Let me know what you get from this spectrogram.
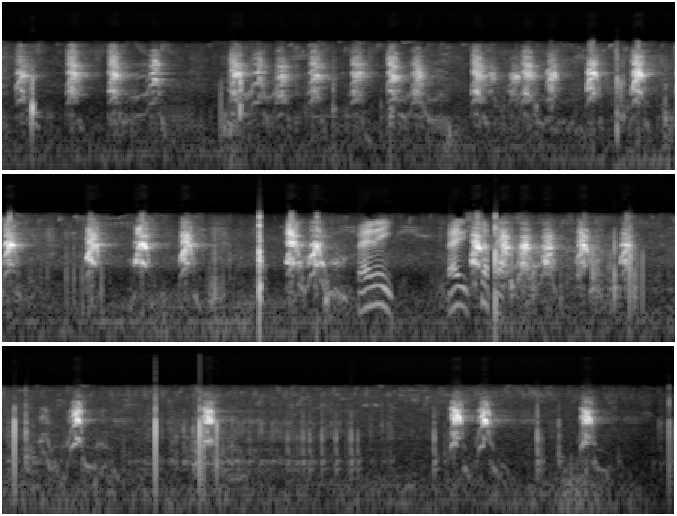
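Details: A little schnauzer named Bailey barking in rapid, sharp bursts, roughly two per second, in repeated runs across the recording, with a brief higher whine-like yelp in the middle and short pauses between runs.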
